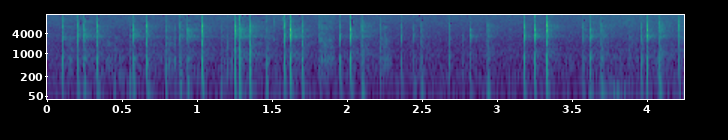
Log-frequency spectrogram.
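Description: Long nails scratch across the wooden pins of a wooden paddle hairbrush with a teal cushion, held near the mic. About thirty quick, dry clicks and scrapes follow one another in an uneven rhythm, each dying away almost at once. The sound is soft and low-weighted, with little high brightness.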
